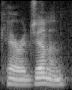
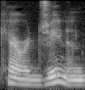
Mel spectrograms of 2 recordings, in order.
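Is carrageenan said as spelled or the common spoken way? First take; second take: common way; as spelled. First: It is said the usual everyday way. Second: It is sounded out following its spelling. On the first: "people pronounce it carrageenan" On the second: "it spells like carrageenan"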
